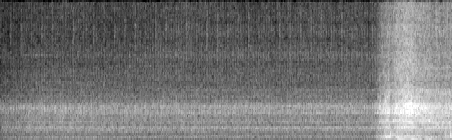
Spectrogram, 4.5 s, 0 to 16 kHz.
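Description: A 2023 Suzuki Hayabusa motorcycle engine idling nearby with a steady low rumble, then revved sharply near the end into a louder rising and falling surge.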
